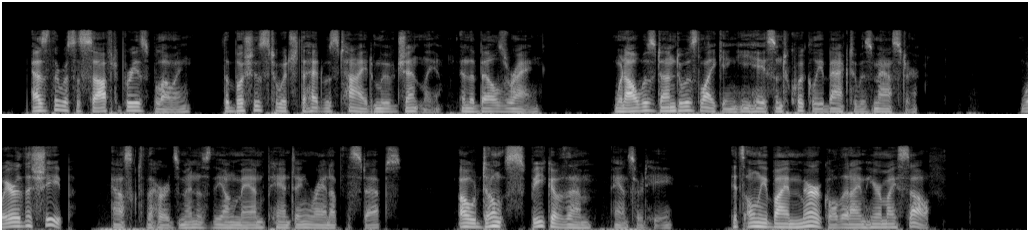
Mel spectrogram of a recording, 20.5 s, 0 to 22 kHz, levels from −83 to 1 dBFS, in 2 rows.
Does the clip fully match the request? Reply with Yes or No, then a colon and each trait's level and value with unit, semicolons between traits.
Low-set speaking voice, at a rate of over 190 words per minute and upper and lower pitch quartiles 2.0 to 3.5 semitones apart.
No: low, 105 Hz; average, 200 wpm; average, 4.4 semitones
